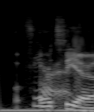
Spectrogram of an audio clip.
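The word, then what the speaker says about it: Ciara: Um, no, but the way it's spelled is Siara. Sierra. It's the romantic way to say it.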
